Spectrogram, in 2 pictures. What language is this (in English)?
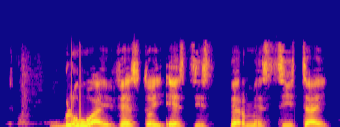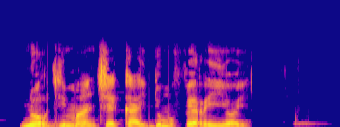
Esperanto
